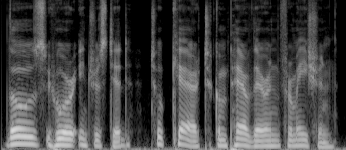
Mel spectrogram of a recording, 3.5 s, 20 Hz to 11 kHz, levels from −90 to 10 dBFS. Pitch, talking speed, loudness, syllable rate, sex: 125 Hz, 175 wpm, -18 LUFS, 6.6 syllables/s, male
